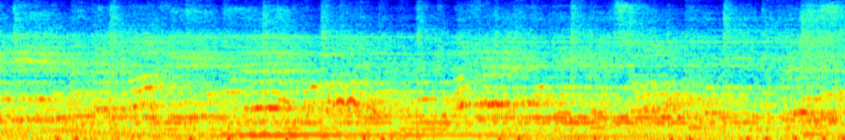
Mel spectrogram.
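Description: Live worship band music played loud in an arena: a lead vocalist with many voices singing together over long-held bass notes and drums, recorded on a phone in the crowd.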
